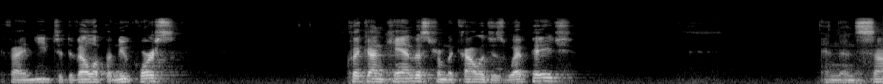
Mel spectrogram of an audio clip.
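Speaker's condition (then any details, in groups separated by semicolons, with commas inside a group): No condition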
